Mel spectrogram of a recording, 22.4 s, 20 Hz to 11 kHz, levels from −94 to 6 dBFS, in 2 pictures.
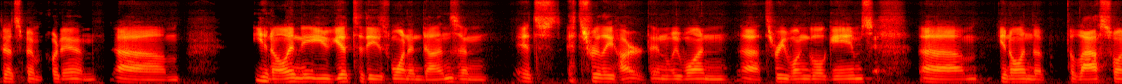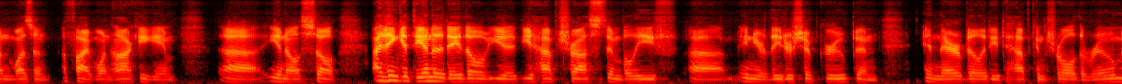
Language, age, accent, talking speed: English, 30-49, American, 200 wpm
